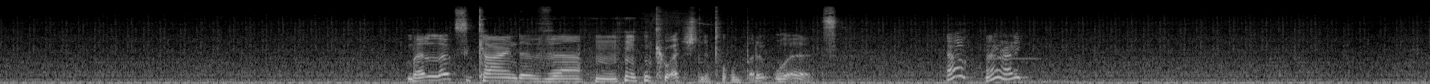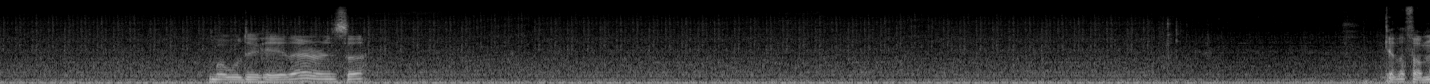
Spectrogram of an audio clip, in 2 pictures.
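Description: A diesel engine hums steadily.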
